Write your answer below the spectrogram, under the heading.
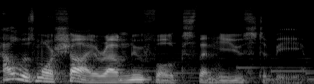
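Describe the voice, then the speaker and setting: A man's voice: low voice, huge pitch swings, moderate pace, vocal fry, darkish tone, soft background music. A man narrating a scripted, atmospheric story as its narrator.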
